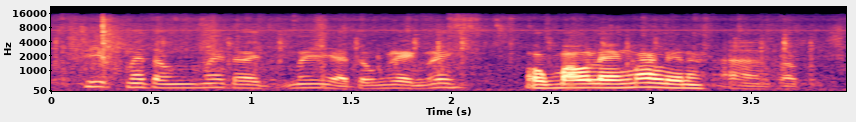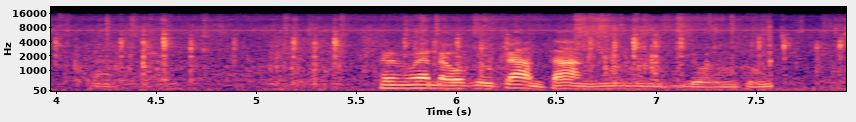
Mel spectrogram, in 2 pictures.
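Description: A water sprinkler hisses as it sprays.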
